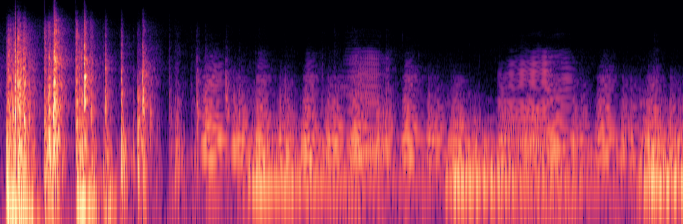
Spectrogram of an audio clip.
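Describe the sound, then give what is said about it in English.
A rapid series of about eight heavy, dull, loud blows, like hammer strikes, as a father and his daughter are bludgeoned to death, then gives way to a sustained, low, ominous tonal drone. “A father and his daughter were just bludgeoned to death.”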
